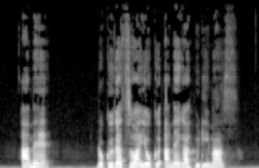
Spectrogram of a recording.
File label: rain, japanese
